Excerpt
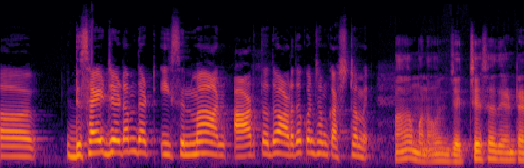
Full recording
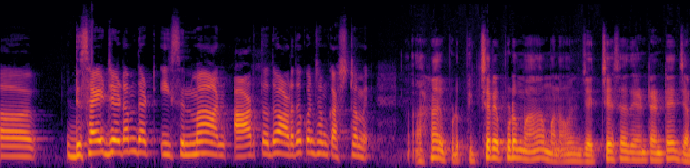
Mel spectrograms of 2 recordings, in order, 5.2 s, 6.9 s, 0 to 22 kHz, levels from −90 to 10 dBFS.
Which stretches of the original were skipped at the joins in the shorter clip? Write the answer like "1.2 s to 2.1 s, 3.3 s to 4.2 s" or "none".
4.0 s to 5.3 s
